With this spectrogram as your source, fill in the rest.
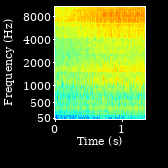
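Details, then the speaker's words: LGB G-scale model train locomotive motor/gearbox, flipped over and powered by alligator clips at 21.5 volts with no load: fast steady whir with even buzzing hum, no knocks or rubbing; healthy free-spinning motor. "don't have a tachometer on me, but man, that thing's cranking fast."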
